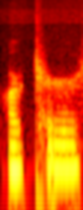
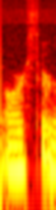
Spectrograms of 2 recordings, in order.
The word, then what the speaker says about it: Artur: he pulled out and Artur steps in. Now, I want to say Arthur really bad, but I got to say how it's spelled.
